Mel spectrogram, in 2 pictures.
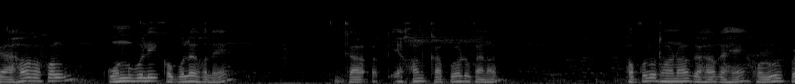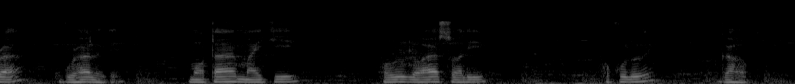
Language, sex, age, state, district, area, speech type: Assamese, male, 30-45, Assam, Dibrugarh, urban, spontaneous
